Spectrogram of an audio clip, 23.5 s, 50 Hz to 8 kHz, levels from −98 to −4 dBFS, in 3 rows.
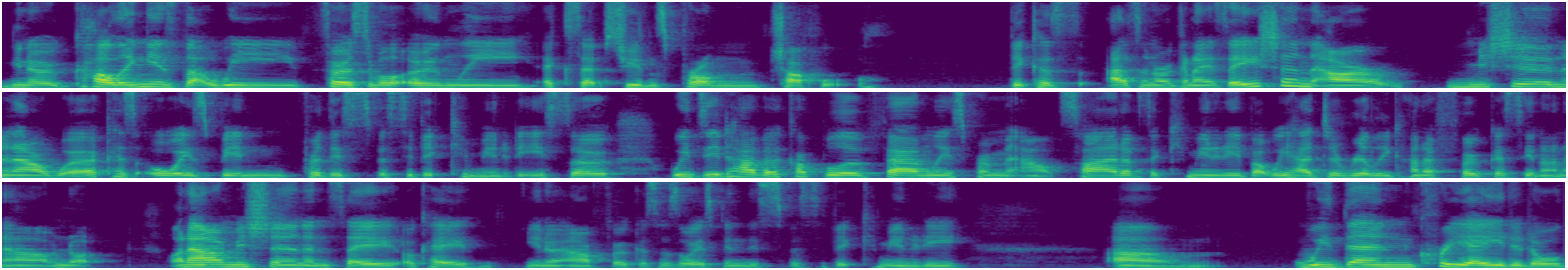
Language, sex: English, female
